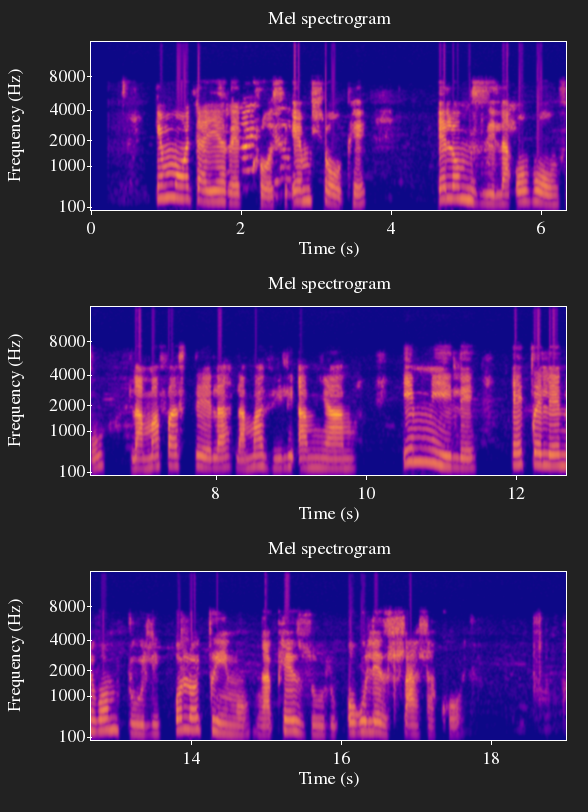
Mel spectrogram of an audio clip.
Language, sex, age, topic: North Ndebele, female, 25-35, health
